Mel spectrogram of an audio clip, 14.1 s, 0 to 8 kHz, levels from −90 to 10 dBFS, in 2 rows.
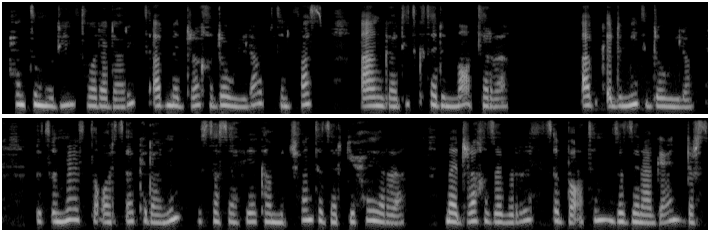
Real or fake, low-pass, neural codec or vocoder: real; 7.2 kHz; none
